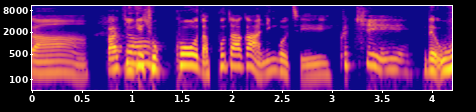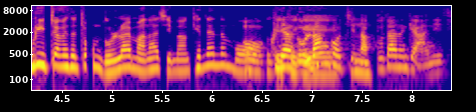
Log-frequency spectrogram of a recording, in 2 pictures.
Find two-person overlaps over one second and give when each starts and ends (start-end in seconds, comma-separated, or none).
6.3-7.6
